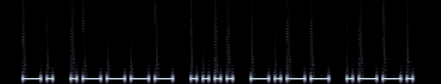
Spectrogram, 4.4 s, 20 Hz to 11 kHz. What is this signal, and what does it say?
Morse code, heard as a keyed tone, about 20 wpm, 700 Hz. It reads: N1HYP
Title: USA Call Signs - 5 Characters - Repeated 2x - 20wpm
